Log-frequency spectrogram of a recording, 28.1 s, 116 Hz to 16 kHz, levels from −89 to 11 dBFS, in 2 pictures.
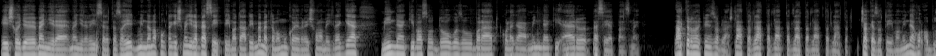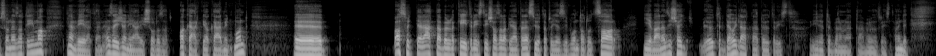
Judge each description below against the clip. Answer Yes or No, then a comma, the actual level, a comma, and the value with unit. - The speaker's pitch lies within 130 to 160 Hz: No, low, 115 Hz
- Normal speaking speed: No, fast, 205 wpm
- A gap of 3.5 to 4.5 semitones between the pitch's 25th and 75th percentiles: Yes, average, 4.0 semitones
